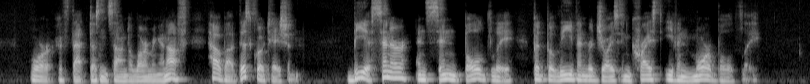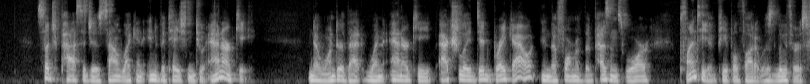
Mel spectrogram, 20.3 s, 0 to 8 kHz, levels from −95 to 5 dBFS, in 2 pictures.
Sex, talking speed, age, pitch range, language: male, 170 wpm, 30-49, 85-110 Hz, English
